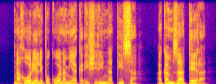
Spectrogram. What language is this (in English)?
Swahili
